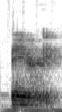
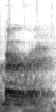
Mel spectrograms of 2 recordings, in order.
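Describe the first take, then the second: First: The vowel sounds like 'eh'. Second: The vowel sounds like 'a' in 'bat'. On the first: The speaker calls it right. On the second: The speaker calls it wrong. "not Barry"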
